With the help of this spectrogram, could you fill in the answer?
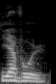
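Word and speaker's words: Jawoll: o h l et ça se prononce yavol et ça veut dire mais oui bien sûr yavol y vol désolé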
